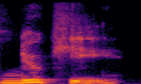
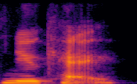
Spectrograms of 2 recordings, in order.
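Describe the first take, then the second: First: The word ends with a 'key' sound. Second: The word ends with a plain 'k' sound. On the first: This is how locals say it. "I think this is pronounced Nuki" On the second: This is how an American would say it. "An American would pronounce this Nuke"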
